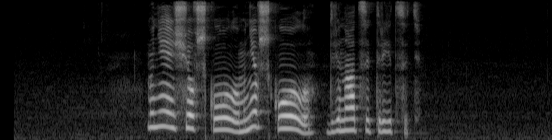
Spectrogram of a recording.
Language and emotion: Russian, sad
